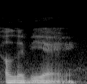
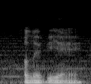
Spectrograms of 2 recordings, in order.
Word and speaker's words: Olivier: And how to pronounce? Let's say Olivier.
